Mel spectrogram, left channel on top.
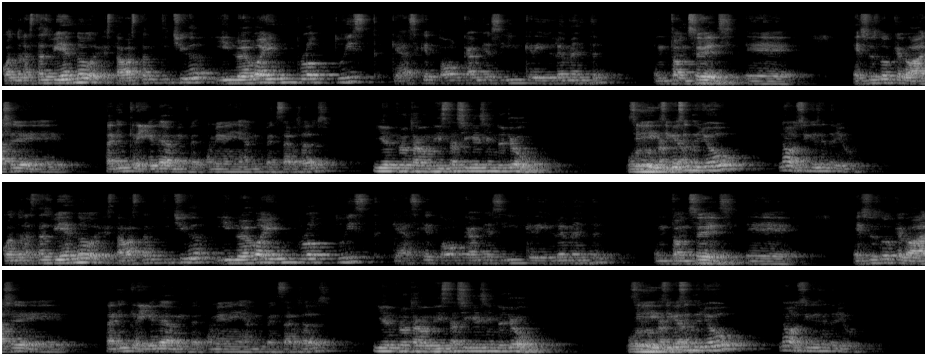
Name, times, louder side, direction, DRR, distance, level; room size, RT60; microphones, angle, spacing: voice 1, 0.0-3.6 3.9-6.0 6.5-7.9 8.5-9.8 10.3-12.5 15.5-16.6 17.0-17.7, left 2 dB, 60° left, -1 dB, 0.9 m, -31 dB
voice 2, 12.9-14.6 15.5-16.2, left 1 dB, 10° left, -2 dB, 0.4 m, -30 dB
3.5 x 2.3 x 3.0 m, 0.62 s
head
